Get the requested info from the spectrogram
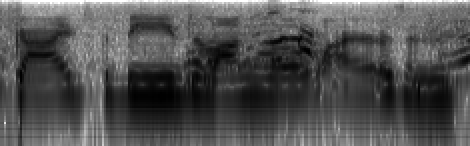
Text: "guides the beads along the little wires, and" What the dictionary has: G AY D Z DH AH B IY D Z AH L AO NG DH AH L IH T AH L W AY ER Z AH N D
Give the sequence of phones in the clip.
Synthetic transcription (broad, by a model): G AY D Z DH AH B IY D Z AH L AO NG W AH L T W AY ER Z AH N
